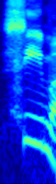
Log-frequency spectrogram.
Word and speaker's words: Buscema: people pronounce it both ways but schema or basima and in the book he actually says no it's not b-u-s-s-k-e-m-e it's SEMA I'm like okay hey I know how to pronounce his name now there you go right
